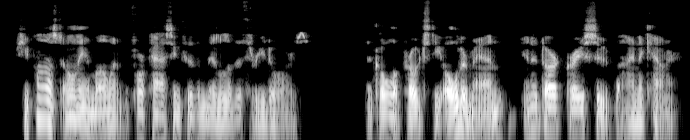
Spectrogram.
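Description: Against a quiet background, someone reads aloud in a plain manner.

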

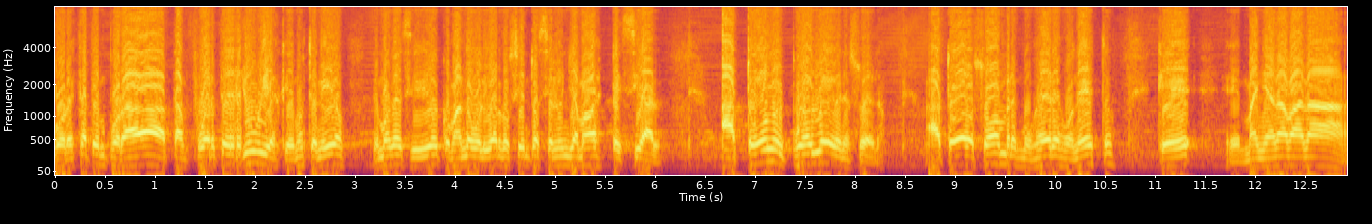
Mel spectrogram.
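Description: Keeping his loudness very even, a man talks at a moderate pace with ordinary pitch variation. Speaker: government minister. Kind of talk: press statement. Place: hall. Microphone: handheld.

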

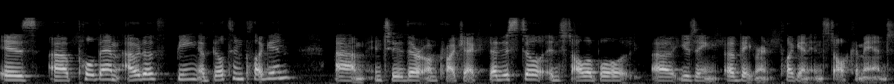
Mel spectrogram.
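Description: The speaker moves at a moderate pace with very wide pitch swings. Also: woman. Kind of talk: conference talk. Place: home room. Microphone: webcam.

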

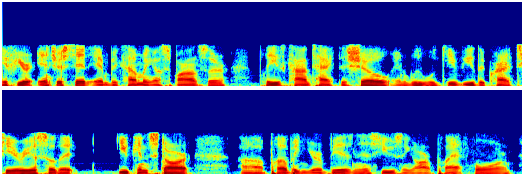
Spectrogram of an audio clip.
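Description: This is an ordinary speaking voice. A man with a fairly low pitch talks at a moderate pace. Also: ordinary pitch variation. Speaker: podcast host. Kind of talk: show announcements; casual interview.

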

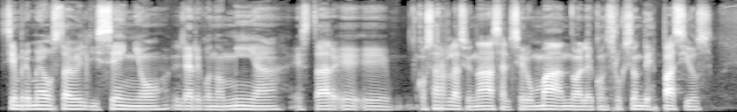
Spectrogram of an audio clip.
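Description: Against a quiet background, a man with a normal speaking voice talks at a moderate pace and a fairly low pitch. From Peru. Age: 20s. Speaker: content creator. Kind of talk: interview. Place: studio. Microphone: studio mic.

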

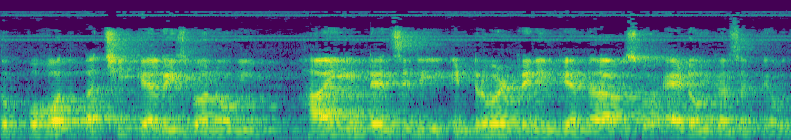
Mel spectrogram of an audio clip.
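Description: Strong room echo fills the recording as a man speaks at a fairly slow pace with monotone, flat intonation. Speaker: fitness trainer. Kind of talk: tutorial. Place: gym. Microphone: camera far.

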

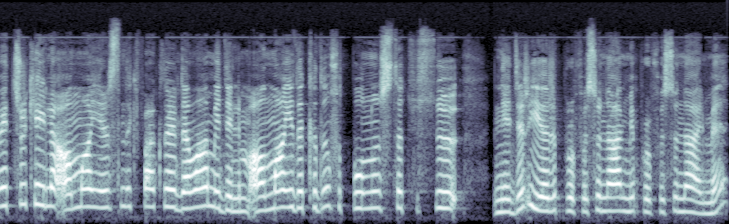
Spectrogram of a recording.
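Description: A high-pitched woman talks at a fairly quick pace with hardly any pauses, ordinary pitch variation and very even loudness, in a dry, close sound with no echo. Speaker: TV sports show presenter. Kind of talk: TV talk show. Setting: TV studio. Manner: effusive.

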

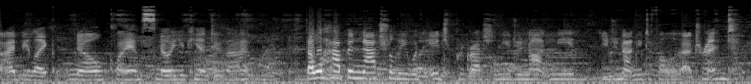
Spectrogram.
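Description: A woman speaking at a fairly quick pace, with clear music in the background. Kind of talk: casual service chat with a client. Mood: friendly, upbeat. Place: shop. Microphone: phone near.

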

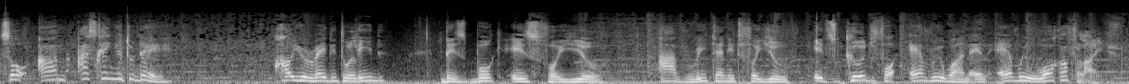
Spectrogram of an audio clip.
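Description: Clear music plays behind a man who speaks fairly slowly with long, frequent pauses in a dry sound with no echo. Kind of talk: promotional address to camera. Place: waterside.

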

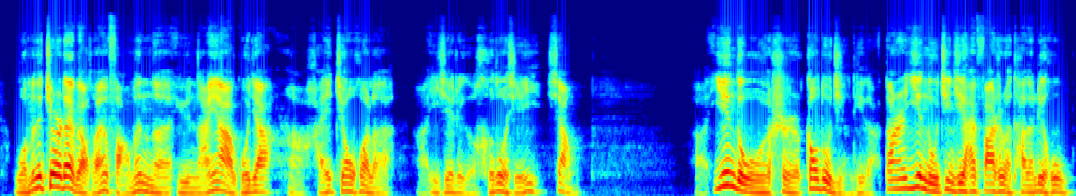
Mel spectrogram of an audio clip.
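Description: A man talks at a fairly quick pace in a dark, mellow, somewhat breathy voice against a quiet background. His pitch swings very widely and his loudness swings a lot. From China. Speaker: political commentator YouTuber; political commentator. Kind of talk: monologue commentary. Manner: casual with frequent filler particles. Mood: assertive, opinionated. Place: home room.

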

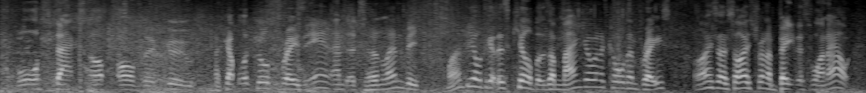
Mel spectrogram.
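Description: A man talks at a very fast pace in a high pitch with an animated tone and ordinary pitch variation. Noticeable background noise is present. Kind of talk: esports commentary. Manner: fast, excitable play-by-play; animated, shouting at big kills.

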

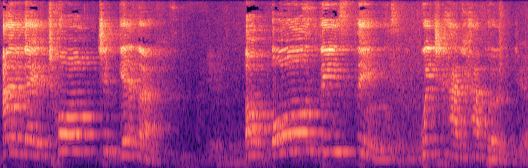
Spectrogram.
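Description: Over light background noise and strong room echo, a woman talks at a very slow pace. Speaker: pastor. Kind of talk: sermon. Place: church.

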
